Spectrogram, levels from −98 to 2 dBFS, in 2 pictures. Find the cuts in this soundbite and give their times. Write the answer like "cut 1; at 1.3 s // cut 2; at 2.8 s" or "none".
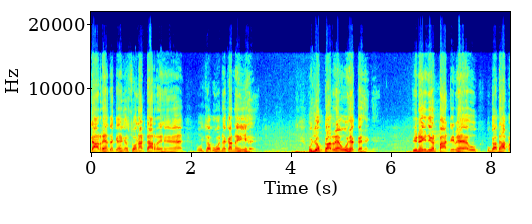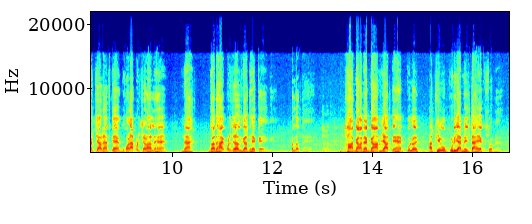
cut 1; at 12.4 s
